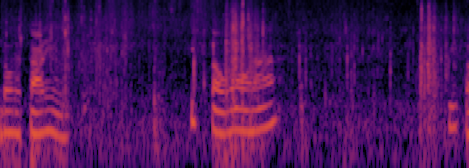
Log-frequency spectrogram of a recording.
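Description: Hands rummage through a pile of mushrooms.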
